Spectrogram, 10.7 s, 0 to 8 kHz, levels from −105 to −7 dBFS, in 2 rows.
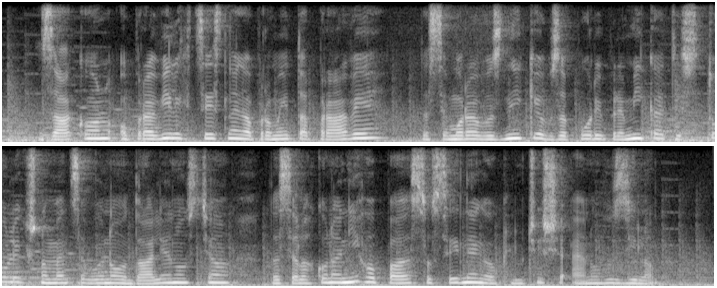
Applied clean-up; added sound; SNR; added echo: none; Drum; 13 dB; none.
